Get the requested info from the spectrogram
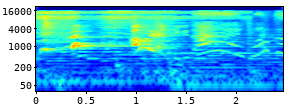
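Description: Children's high-pitched shouts and squeals, several short rising-and-falling cries with the loudest about a second in, over steady background music.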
